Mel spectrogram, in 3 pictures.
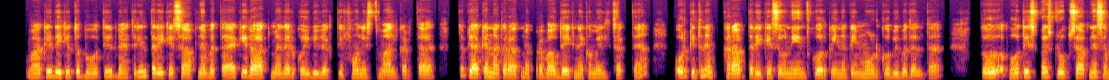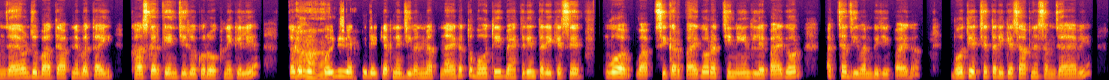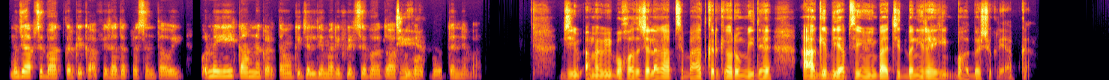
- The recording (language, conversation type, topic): Hindi, podcast, रात में फोन इस्तेमाल करने से आपकी नींद और मूड पर क्या असर पड़ता है?
- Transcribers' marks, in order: in English: "मूड"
